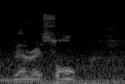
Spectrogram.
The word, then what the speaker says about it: Veraison: The term's called Veraison. People pronounce it differently. Veraison, I've heard. The French is Veraison.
